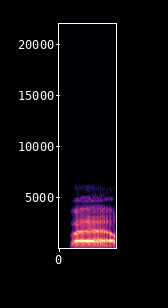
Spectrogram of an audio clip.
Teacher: Atrafus sanayal ulya ma'a batni syafati sufla. Ujung gigi atas bertemu dengan perut bibir bagian bawah.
